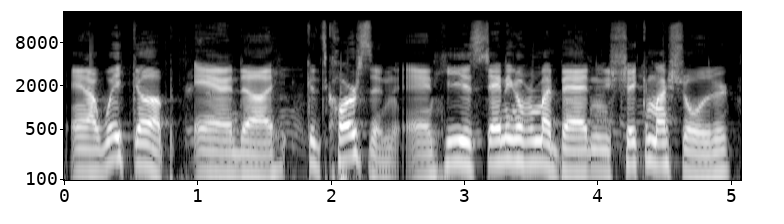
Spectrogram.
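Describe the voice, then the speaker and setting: A young adult game streamer tells a story over gameplay from an indoor gaming setup, speaking informally with slang and acting out the dialogue. His mid-range voice is brisk, lively, pushed and bright yet smooth, captured on a close mic.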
